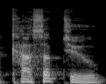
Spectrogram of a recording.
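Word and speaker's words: kassapu: called back then um was called the uh casupu. Casup 2. And if but that's if the a female if the if a woman was a was a witch she was a casupu.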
